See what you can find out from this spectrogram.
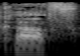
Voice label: "kaf", hebrew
